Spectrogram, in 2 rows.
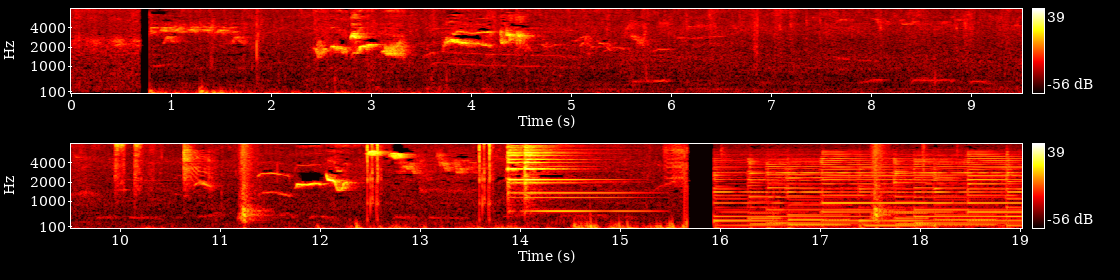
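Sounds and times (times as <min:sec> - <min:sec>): birds chirping: 0:00.0 - 0:13.9.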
